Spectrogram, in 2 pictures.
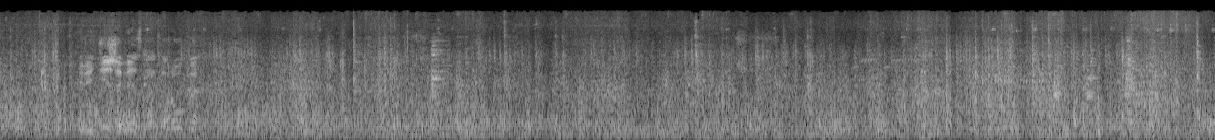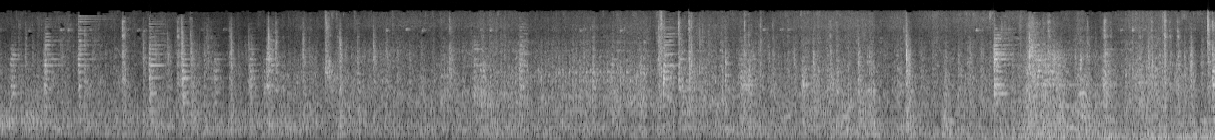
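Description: A vehicle body rattles and bumps over uneven tracks.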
